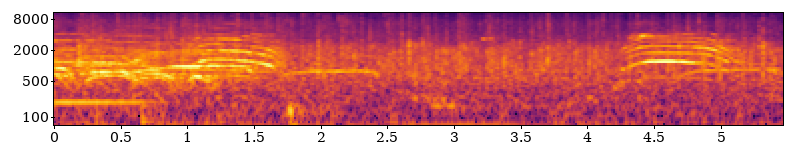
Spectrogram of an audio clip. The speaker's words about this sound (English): Give a big round of applause, everyone.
